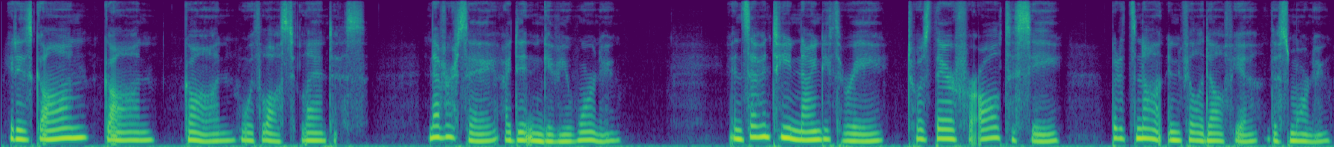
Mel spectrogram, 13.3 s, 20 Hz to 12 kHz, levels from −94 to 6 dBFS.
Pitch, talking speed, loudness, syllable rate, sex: 185 Hz, 145 wpm, -15 LUFS, 3.7 syllables/s, female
